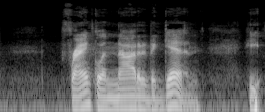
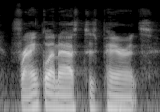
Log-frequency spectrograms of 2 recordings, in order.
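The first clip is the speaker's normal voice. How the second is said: ordinary delivery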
